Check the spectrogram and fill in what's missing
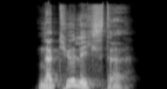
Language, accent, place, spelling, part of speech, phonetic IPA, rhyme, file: German, Germany, Berlin, natürlichste, adjective, [naˈtyːɐ̯lɪçstə], -yːɐ̯lɪçstə, De-natürlichste.ogg
- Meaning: inflection of natürlich: 1. strong/mixed nominative/accusative feminine singular superlative degree 2. strong nominative/accusative plural superlative degree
